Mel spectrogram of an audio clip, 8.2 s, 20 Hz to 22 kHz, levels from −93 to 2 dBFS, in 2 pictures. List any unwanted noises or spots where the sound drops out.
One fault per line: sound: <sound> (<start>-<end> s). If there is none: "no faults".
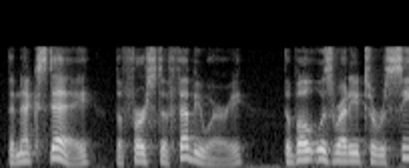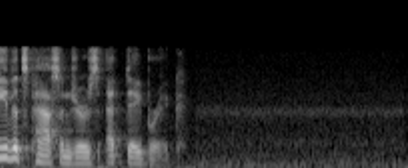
no faults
